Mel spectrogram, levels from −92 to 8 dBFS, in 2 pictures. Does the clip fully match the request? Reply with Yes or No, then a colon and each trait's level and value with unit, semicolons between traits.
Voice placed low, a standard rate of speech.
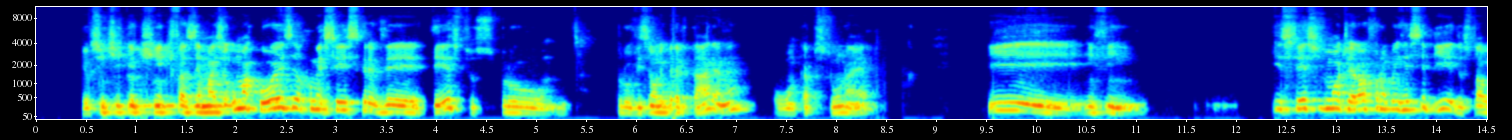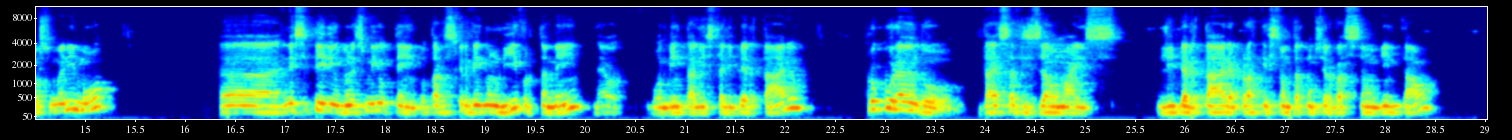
No: medium, 170 Hz; average, 140 wpm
